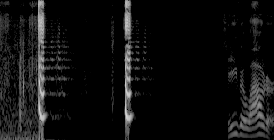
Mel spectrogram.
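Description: Two sharp, loud air horn blasts about two seconds apart, played as a neighborhood prank; a low rumble and a faint voice come before the first blast, and a warbling tone follows near the end.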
